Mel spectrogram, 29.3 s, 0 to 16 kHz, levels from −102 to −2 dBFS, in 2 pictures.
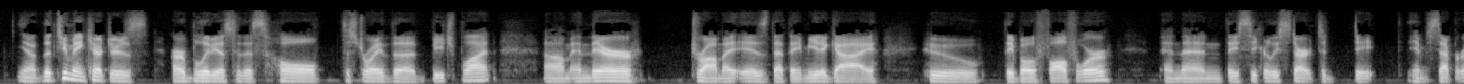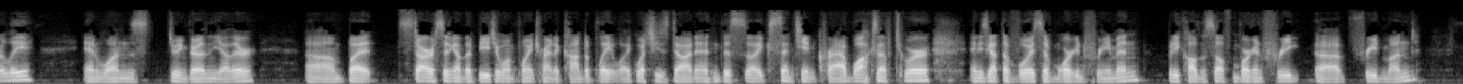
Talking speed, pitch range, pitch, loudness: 180 wpm, 95-110 Hz, 100 Hz, -23 LUFS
